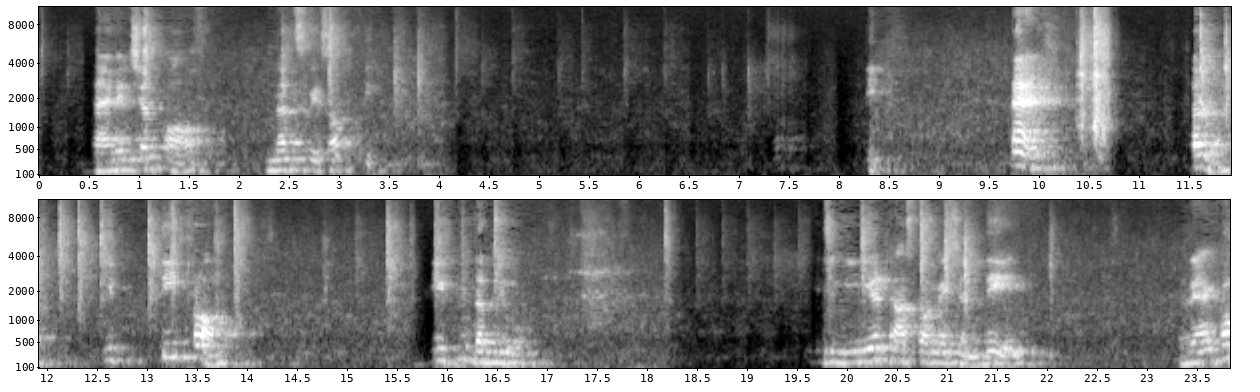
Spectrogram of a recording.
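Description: A man speaks clearly and steadily, as if teaching, close by.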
